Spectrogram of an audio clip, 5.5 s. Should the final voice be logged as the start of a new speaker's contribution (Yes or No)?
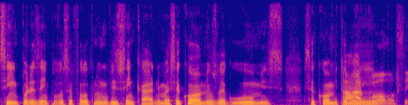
Yes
